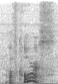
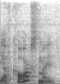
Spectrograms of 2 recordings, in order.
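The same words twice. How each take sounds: First: Course jumps much higher, rising like a teasing question; mock unsure of course. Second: Said in the usual way. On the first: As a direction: pretend not to remember, tune climbing high. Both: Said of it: "No, I'm only messing".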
